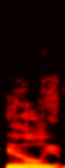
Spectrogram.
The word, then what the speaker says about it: Cillian: Is it Killian or Cillian? – It's Killian Murphy. There's no soft C sounds in Gaelic. His name is Killian.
